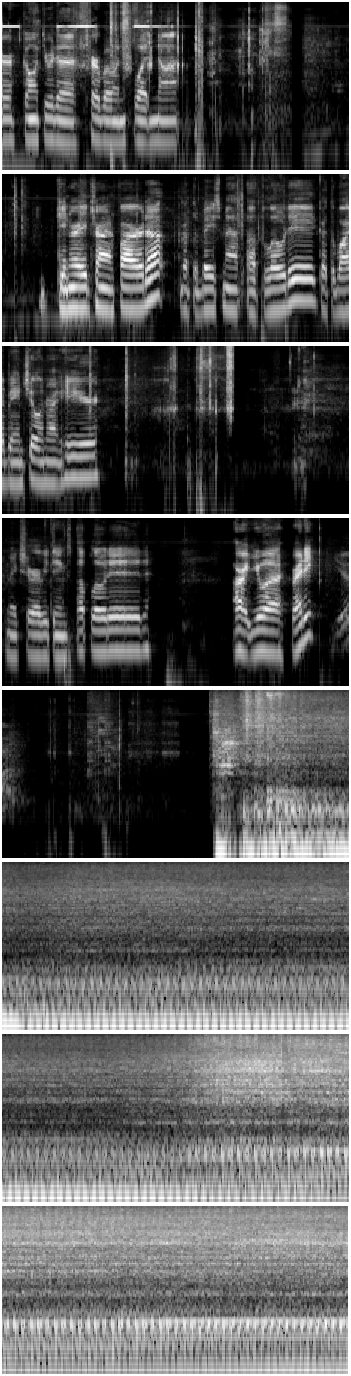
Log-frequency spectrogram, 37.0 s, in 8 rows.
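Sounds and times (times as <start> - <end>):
car engine starting and idling: 21.3 - 37.0.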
